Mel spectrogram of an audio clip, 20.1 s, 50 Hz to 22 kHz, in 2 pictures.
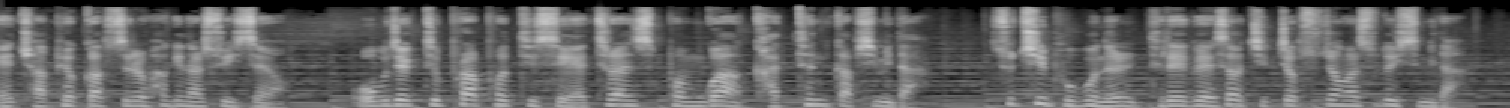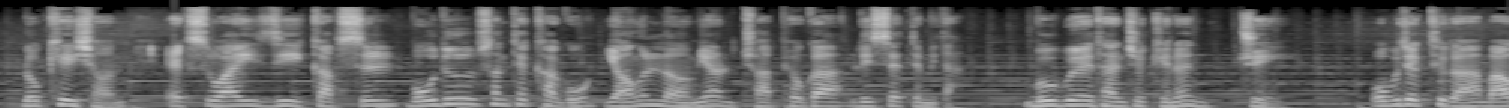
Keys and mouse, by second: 4.3-5.7 drag, 6.5 click, 7.6-8.9 drag, 10.6-13.1 drag, 17.4 click, 18.8 g.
